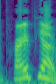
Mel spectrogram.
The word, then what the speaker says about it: Pripyat: He credits his freakish athletic ability to having grown up swimming in the Pripyat River adjacent to the location of the Chernobyl disaster.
